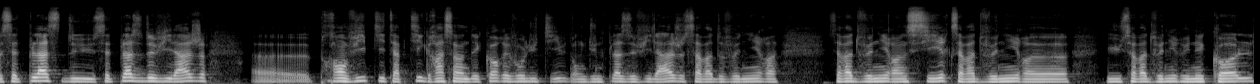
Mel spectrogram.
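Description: Halting man talking up his show. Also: medium pitch, warm tone. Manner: halting, many restarts. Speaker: actor promoting his stage show. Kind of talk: radio interview guest.

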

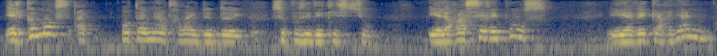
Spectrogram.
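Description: A middle-aged woman, a film director, talking at a press conference, animated and restarting often. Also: medium pitch, roomy sound, slight background noise. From Belgium.

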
